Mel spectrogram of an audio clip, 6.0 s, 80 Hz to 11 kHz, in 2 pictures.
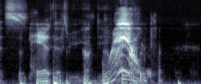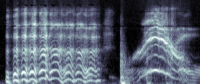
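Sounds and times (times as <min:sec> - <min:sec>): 
speech: 0:00.1 - 0:02.5, 0:03.1 - 0:06.0
cat meowing: 0:01.6 - 0:02.4, 0:05.0 - 0:06.0
laughter: 0:03.1 - 0:04.6.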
